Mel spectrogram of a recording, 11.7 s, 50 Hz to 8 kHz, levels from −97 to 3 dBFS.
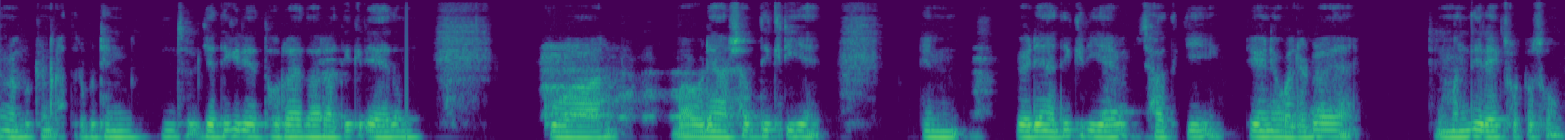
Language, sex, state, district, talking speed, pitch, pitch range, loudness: Rajasthani, male, Rajasthan, Nagaur, 120 wpm, 130 Hz, 125-130 Hz, -30 LUFS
